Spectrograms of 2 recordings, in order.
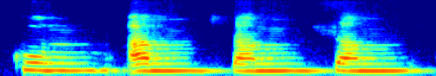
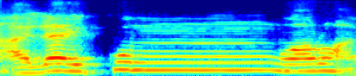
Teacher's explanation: bila tutup ada bunyi dengung. Dan dengung dia yang minimum sekali lah, bukan dengung yang tinggi macam bersabdu tu. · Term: izhar syafawi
